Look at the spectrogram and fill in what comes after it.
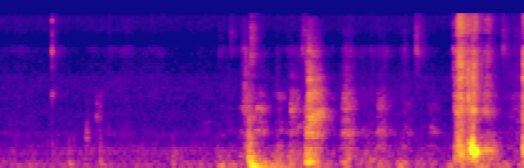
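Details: Pet dog named Longi acting up to get attention during play indoors; three short, breathy bark-like bursts near the middle and end, each well under a second, separated by quiet gaps.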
